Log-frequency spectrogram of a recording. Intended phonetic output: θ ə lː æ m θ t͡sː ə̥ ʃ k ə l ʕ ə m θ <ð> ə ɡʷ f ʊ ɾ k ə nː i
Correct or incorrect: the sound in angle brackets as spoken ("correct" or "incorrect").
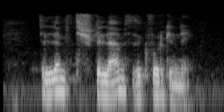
correct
